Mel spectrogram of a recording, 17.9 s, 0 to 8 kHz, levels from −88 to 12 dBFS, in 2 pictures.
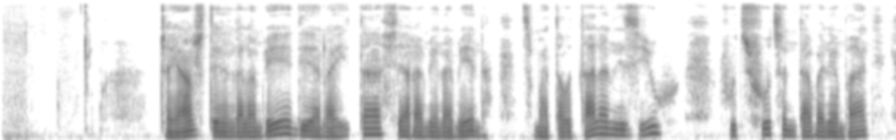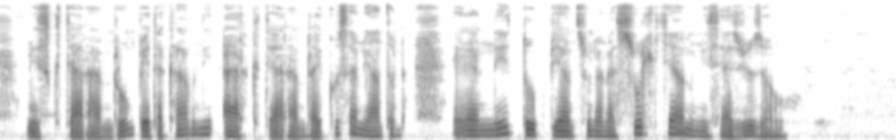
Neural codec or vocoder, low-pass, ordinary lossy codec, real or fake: none; 7.2 kHz; MP3, 48 kbps; real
